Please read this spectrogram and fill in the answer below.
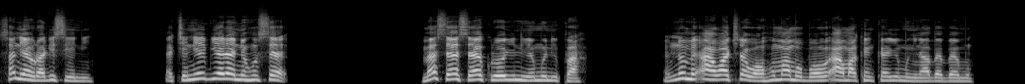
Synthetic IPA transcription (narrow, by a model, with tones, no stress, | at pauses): sã˦nɪ̃˨æ˨wu˨ɾa˨di˦se˨nĩ˦ | æ˨t͡ɕʰɛ˨nɪ̃˦æ˦bi˦a˦ɾa˦˨nɪ̃˦ɦʊ̃˦sɛ˦ | mɛ̃˦sɛ˦sɛ˨˦kʰu˨ɾo˦ji˦nĩ˨æ˨mũ˦nĩ˨pʰa˦ | n̩˨nʊ̃˦mɪ̃˦ʔa˦˨wɔ˦a˦t͡ɕʰɪ˦ɾɛ˨wɔ̃˨nɦʊ̃˦mã˦mʊ̃˨bɔ˨wɪ˦ʔa˦˨˦ã˦kʰɪ̃˦ŋ˦kʰã˦jĩ˦mʊ̃˨ɲi˨nã˨bɛ˦bɛ˦mũ˦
